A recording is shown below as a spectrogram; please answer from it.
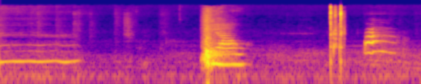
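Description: A young girl's voice imitating a cat: a short held hum, then a louder meow falling in pitch about two seconds in, and a brief vocal sound near the end. A sharp double click comes just before that last sound.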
